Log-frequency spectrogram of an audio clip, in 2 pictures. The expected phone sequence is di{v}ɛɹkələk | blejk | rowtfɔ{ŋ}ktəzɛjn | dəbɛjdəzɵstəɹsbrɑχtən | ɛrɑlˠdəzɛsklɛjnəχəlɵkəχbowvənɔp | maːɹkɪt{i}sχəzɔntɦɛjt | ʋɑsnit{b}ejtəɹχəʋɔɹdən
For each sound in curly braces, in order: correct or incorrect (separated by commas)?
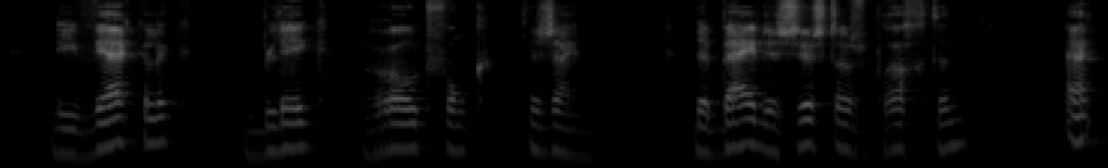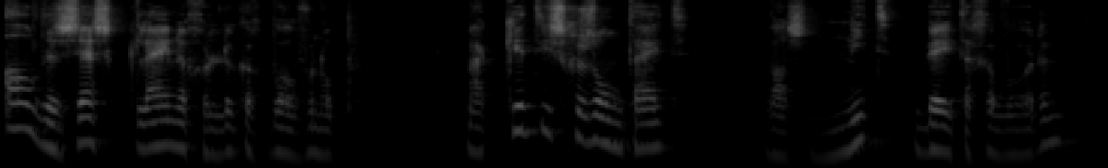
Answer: incorrect, correct, correct, correct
